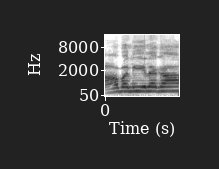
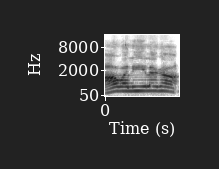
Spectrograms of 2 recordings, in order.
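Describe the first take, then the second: Both takes have the same delivery.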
